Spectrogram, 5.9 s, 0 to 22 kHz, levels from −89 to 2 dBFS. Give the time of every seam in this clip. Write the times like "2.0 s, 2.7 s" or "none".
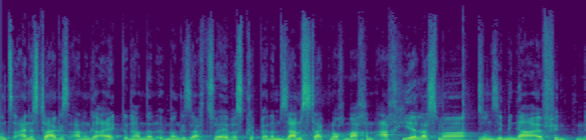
4.8 s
